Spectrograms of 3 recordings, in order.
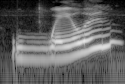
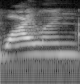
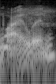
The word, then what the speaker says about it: Wylan: Okay, and then this last guy is Waylon Van Eck?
